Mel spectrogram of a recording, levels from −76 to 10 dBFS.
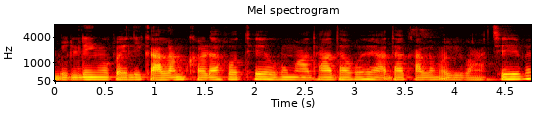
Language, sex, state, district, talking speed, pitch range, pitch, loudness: Chhattisgarhi, male, Chhattisgarh, Kabirdham, 200 wpm, 115-125 Hz, 120 Hz, -20 LUFS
